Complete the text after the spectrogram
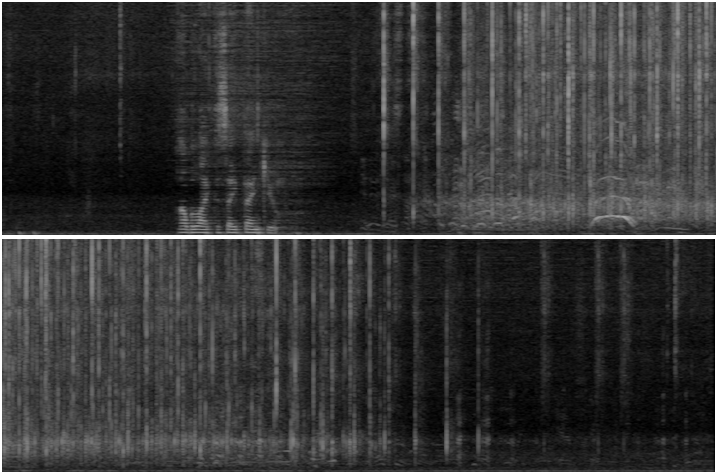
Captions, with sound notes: - I would like to say thank you. (audience laughing) (audience cheering)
